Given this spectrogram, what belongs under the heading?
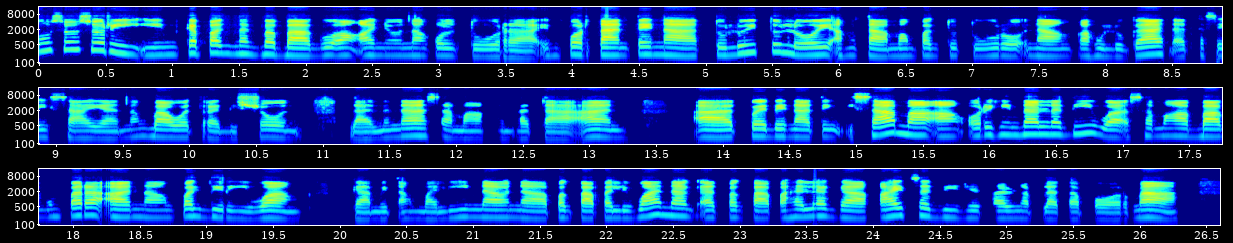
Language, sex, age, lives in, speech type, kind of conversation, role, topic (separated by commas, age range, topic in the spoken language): Filipino, female, 40-44, Philippines, read, expert-assistant, expert, Bakit mahalaga ang pagdiriwang ng mga tradisyon at kultura?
